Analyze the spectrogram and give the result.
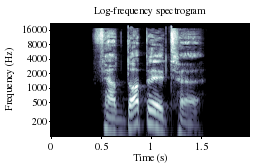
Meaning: inflection of verdoppeln: 1. first/third-person singular preterite 2. first/third-person singular subjunctive II
- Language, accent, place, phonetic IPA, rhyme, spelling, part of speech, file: German, Germany, Berlin, [fɛɐ̯ˈdɔpl̩tə], -ɔpl̩tə, verdoppelte, adjective / verb, De-verdoppelte.ogg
